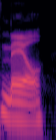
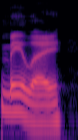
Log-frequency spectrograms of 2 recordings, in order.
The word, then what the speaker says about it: Malé: The capital city of Malé, pronounced May-lay, is one of the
